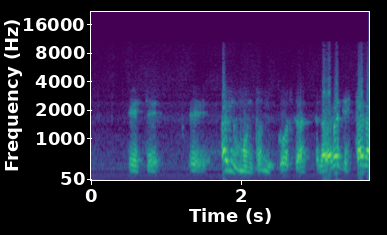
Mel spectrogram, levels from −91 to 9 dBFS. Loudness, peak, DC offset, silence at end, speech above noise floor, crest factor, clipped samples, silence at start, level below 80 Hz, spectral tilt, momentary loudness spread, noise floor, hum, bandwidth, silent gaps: -22 LUFS; -8 dBFS; under 0.1%; 0 s; 39 dB; 14 dB; under 0.1%; 0.5 s; -68 dBFS; -5 dB/octave; 15 LU; -60 dBFS; 50 Hz at -70 dBFS; 8.2 kHz; none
